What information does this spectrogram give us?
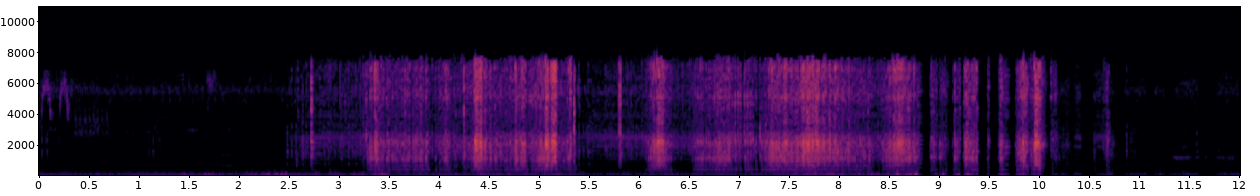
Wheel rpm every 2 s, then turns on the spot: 0, 10, 20, 20, 20, 0.
2-10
